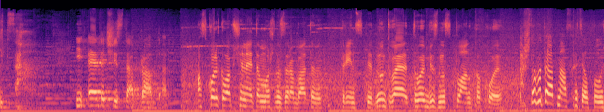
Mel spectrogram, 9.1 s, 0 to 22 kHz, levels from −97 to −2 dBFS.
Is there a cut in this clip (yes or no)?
yes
